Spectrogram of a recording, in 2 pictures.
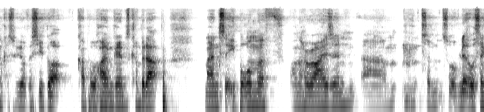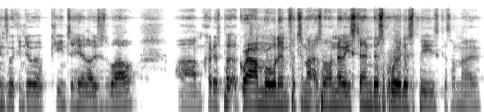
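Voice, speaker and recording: A man speaking in a casual online fan chat, quick and matter-of-fact, often adding "man". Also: medium pitch, rough recording. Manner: quick, flat delivery, says "man" often. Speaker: fan group organiser.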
